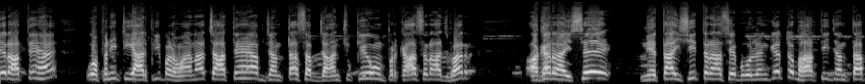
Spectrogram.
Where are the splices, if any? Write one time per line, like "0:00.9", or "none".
none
